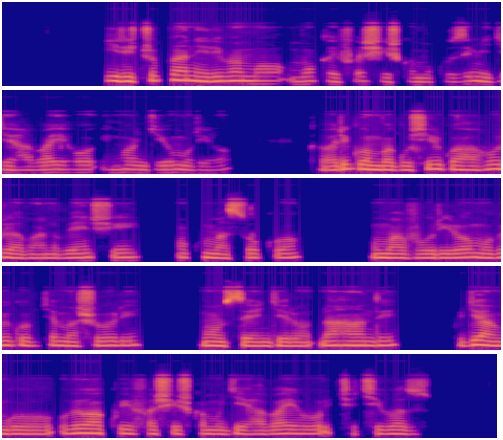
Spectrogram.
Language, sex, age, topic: Kinyarwanda, female, 25-35, government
